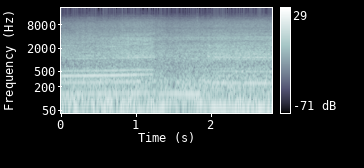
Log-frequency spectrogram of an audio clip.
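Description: A 2023 Yamaha MT-09 SP motorcycle cruising in fourth gear through corners, its engine a loud, steady drone close by, holding a fairly even pitch with only slight shifts in tone.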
